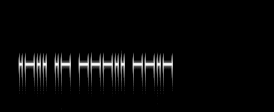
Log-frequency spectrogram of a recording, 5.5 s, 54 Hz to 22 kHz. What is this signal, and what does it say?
Morse code, heard as a keyed tone, about 20 wpm, 700 Hz. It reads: LA8Q
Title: DXCC-100 Call Signs - 4 Characters - 20wpm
